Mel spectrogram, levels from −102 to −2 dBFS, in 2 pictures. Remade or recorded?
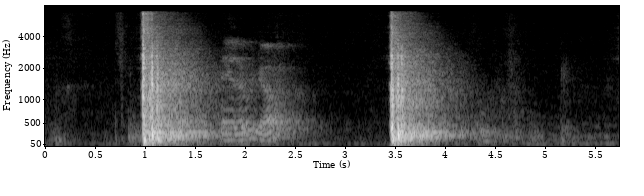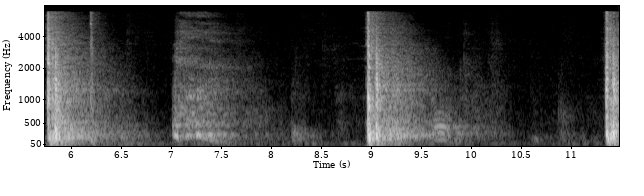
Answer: remade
